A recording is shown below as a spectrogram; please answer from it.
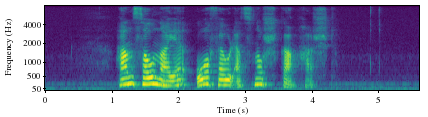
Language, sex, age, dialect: Faroese, female, 36-60, Norðurstreymoy/Eysturoy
